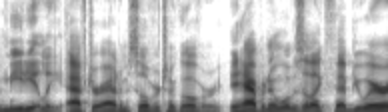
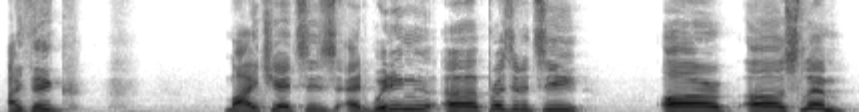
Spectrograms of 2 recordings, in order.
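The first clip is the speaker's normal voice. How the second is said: put-on much higher, slow, strained old-politician voice; Bernie Sanders impression; 11 semitones higher, 4 dB louder, slower than usual. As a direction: lean into a creaky Bernie rasp, drawn out. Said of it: "Congressman Bernie Sanders is like".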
